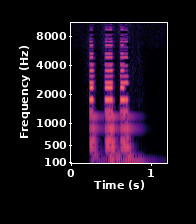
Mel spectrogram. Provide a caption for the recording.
Critical Stop2
Negative computer response indicating an action could not be carried out.
alert, computer, interface, programming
